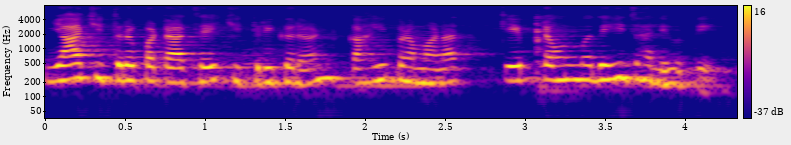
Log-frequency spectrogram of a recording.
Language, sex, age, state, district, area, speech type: Marathi, female, 45-60, Maharashtra, Satara, urban, read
